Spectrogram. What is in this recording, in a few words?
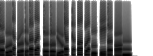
chipper medium clear, voice archetypes; voxel audio preview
